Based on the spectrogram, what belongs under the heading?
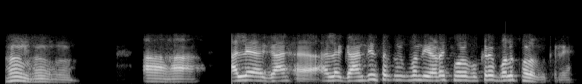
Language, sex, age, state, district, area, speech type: Kannada, male, 45-60, Karnataka, Gadag, rural, conversation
